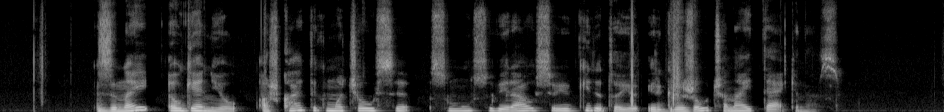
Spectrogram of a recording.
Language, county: Lithuanian, Kaunas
